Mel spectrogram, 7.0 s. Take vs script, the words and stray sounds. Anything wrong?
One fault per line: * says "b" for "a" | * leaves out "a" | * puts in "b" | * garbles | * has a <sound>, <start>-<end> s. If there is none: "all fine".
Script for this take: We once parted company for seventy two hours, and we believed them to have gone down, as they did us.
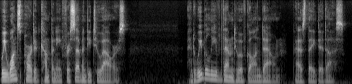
all fine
